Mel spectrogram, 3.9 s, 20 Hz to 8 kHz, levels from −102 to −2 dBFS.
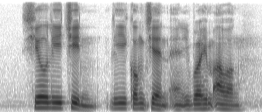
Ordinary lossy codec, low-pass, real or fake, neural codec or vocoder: none; 7.2 kHz; real; none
